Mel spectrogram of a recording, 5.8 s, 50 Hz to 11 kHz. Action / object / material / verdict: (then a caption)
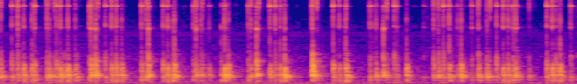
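tap / small ribbed ceramic cup / ceramic / none. Long nails tap and scratch quickly on the wall of a small, hollow, yellow ribbed ceramic paint cup that stands upright and empty. The result is a rapid, irregular run of short, dry clicks with a hollow tone around 400 Hz and bright, high scratchy edges. Each click fades almost instantly.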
